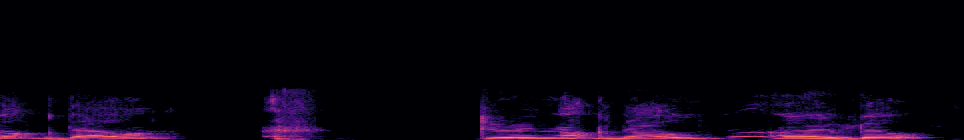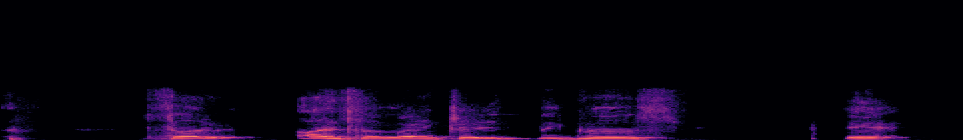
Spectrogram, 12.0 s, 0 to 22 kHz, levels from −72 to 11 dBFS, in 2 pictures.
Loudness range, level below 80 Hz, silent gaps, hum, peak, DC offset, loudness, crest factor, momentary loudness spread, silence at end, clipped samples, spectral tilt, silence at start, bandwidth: 4 LU; -64 dBFS; 1.39-1.62 s, 2.22-2.41 s, 2.58-2.91 s, 6.39-6.46 s, 7.76-7.85 s, 10.63-10.87 s; none; -4 dBFS; under 0.1%; -19 LUFS; 16 dB; 16 LU; 0.4 s; under 0.1%; -6.5 dB/octave; 0 s; 8.4 kHz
